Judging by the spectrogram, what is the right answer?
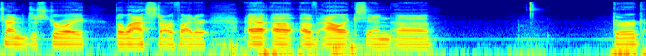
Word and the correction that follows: Grig: I'm going to mispronounce these guys' names. Grig. – Grig.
